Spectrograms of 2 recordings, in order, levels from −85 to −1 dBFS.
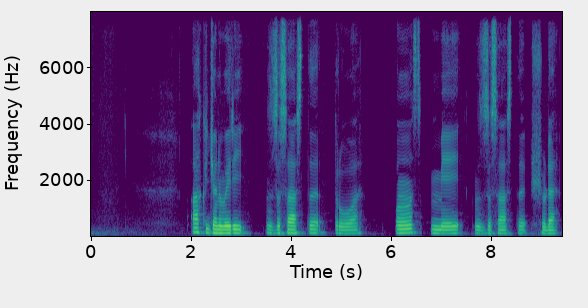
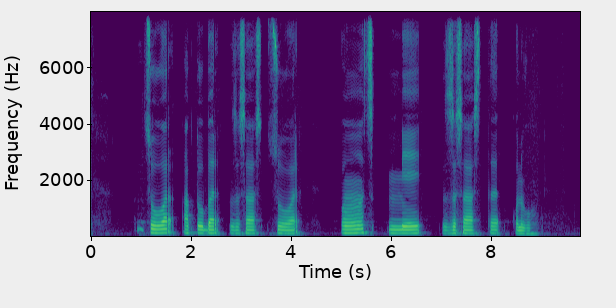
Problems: none marked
